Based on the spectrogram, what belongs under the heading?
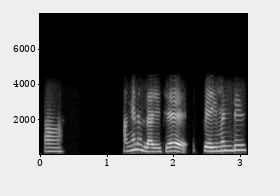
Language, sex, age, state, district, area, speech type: Malayalam, female, 45-60, Kerala, Kozhikode, urban, conversation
